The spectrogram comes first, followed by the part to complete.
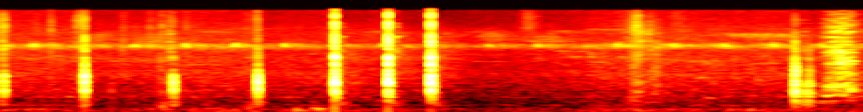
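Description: Knife chopping on a cutting board: about seven quick, sharp strikes in the first two seconds, then a pause. A steady high insect drone runs underneath.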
